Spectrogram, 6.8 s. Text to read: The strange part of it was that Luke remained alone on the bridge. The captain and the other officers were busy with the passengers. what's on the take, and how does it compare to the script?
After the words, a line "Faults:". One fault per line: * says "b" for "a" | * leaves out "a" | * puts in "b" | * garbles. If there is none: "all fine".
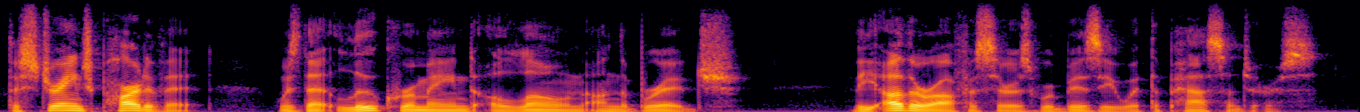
The strange part of it was that Luke remained alone on the bridge. The other officers were busy with the passengers.
Faults:
* leaves out "captain and the"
